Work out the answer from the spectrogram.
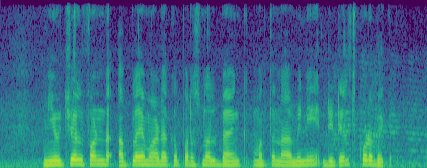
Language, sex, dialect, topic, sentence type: Kannada, male, Dharwad Kannada, banking, statement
